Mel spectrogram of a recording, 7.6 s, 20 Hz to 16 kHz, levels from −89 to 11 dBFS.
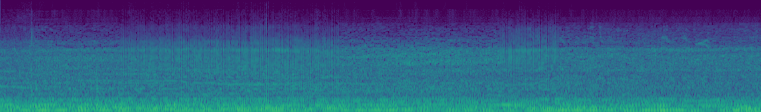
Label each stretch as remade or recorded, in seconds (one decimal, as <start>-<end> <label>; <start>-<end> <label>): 0.0-1.2 recorded; 1.2-3.4 remade; 3.4-5.0 recorded; 5.0-5.6 remade; 5.6-7.6 recorded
